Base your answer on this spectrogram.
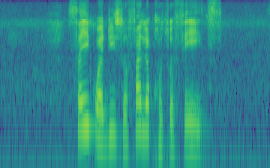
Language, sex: Tswana, female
